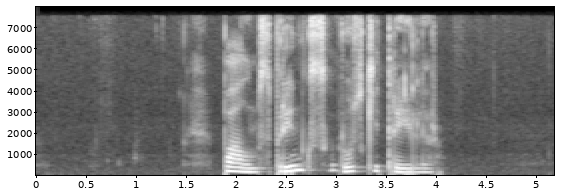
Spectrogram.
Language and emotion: Russian, neutral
